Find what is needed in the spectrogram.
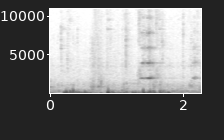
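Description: A horse chewing a banana he has just taken from the hand, with irregular munching and crunching and a sharper click a little before the middle.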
